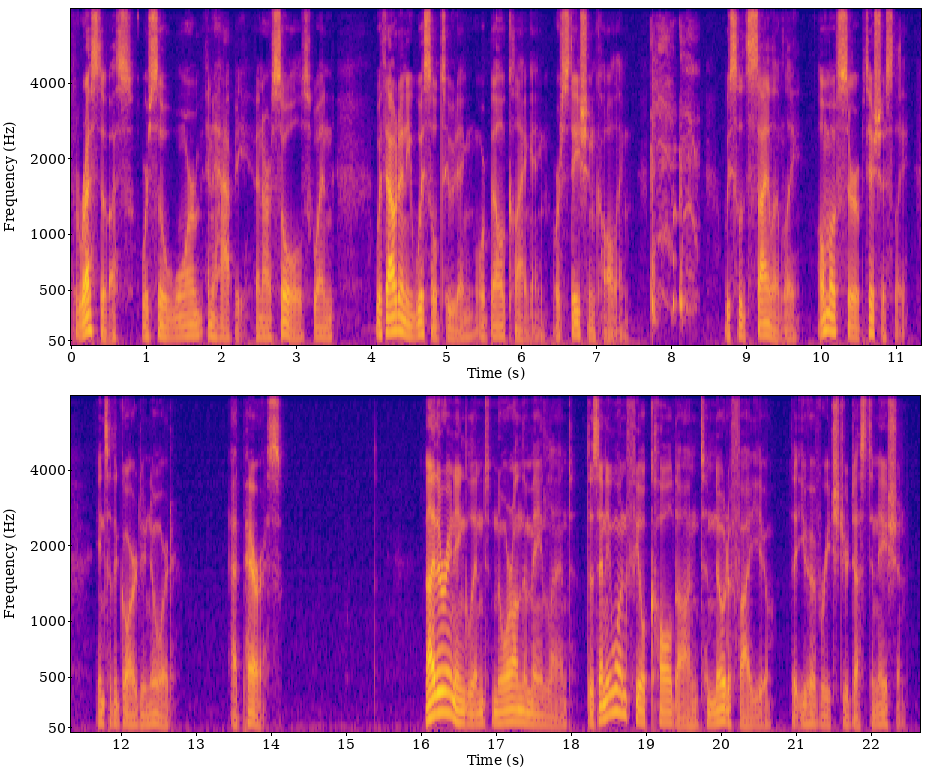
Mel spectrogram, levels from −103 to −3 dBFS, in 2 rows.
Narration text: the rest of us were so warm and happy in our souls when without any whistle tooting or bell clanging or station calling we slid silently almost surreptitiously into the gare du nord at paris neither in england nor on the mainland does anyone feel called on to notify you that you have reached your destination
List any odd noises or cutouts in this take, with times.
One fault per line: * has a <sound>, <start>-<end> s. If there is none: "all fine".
* has a cough, 7.7-8.4 s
